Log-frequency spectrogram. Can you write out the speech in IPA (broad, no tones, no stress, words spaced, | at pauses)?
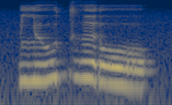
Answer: lʲu dʱɘɾo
